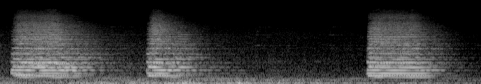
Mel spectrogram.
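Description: A train horn blows three long, loud blasts over a steady low rumble of a passing train, the last blast sustained longest, with no voices.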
